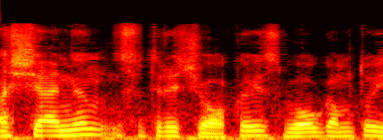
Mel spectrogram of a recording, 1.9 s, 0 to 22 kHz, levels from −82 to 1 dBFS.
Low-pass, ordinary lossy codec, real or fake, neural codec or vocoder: 10.8 kHz; AAC, 48 kbps; fake; autoencoder, 48 kHz, 128 numbers a frame, DAC-VAE, trained on Japanese speech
